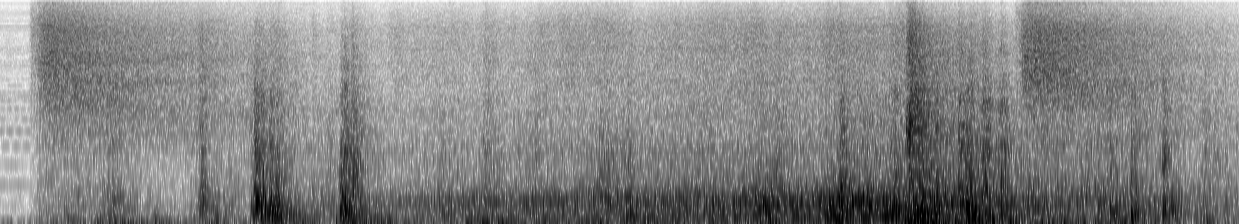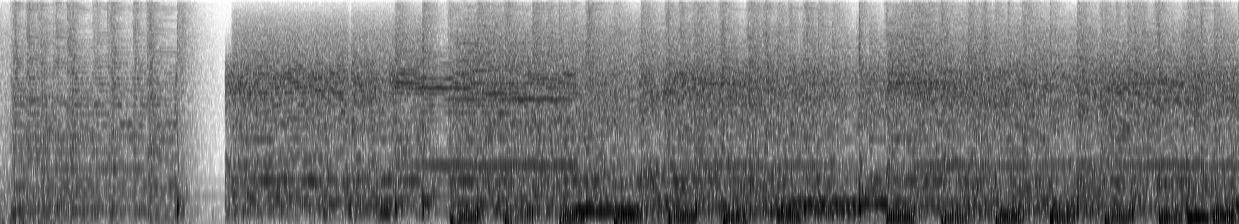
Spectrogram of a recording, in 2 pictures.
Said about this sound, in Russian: Уважаемые пассажиры, будьте осторожны, поезд отправляется.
